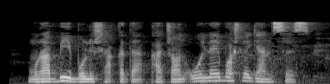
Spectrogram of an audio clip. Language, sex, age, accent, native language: Uzbek, male, 18-24, Andijon, Uzbek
